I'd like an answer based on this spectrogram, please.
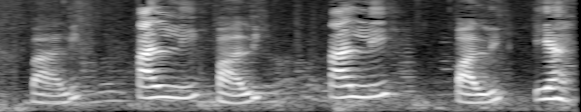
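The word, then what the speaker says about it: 빨리: It means, you pronounce it bali. Bali.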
